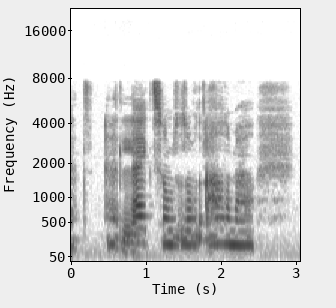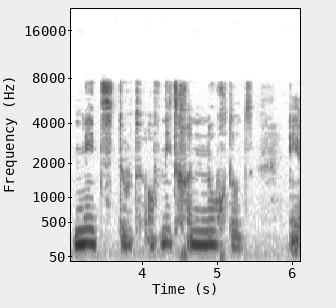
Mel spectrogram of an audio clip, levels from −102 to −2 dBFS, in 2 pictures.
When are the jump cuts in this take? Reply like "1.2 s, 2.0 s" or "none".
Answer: none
